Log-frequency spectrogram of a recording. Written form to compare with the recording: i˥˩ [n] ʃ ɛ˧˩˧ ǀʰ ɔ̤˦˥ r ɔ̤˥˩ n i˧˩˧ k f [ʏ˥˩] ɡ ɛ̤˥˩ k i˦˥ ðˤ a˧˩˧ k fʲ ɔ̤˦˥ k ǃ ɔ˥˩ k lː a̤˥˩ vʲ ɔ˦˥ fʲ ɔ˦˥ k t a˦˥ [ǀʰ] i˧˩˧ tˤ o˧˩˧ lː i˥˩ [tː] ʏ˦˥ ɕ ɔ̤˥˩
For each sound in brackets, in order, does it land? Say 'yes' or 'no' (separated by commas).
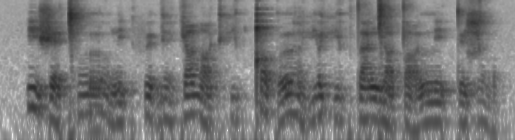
no, yes, no, yes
